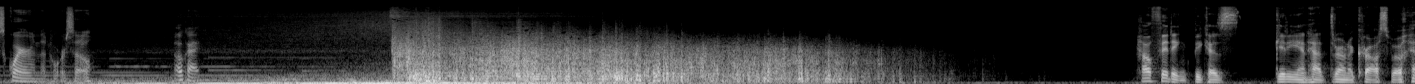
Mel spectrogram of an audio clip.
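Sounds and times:
speech: 0:00.1 - 0:02.3, 0:11.4 - 0:14.1
deep rolling thunder: 0:00.6 - 0:11.4
sharp loud lightning crack: 0:02.7 - 0:11.3.

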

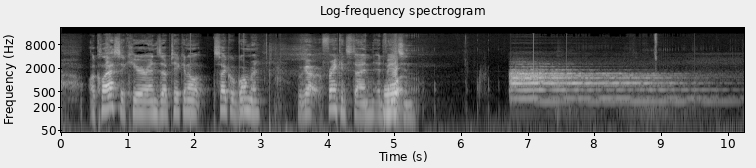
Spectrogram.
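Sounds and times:
speech: 0:00.4 - 0:05.4
deep bell tolling: 0:06.7 - 0:10.2.

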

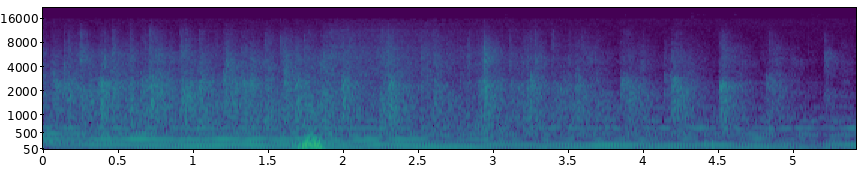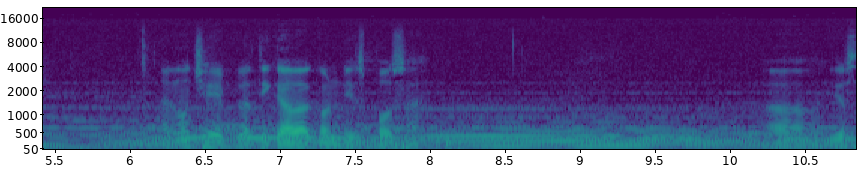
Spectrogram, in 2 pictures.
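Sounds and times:
audience applauding: 0:00.0 - 0:05.5
sustained low musical drone: 0:00.0 - 0:10.8
speech: 0:06.3 - 0:08.2.

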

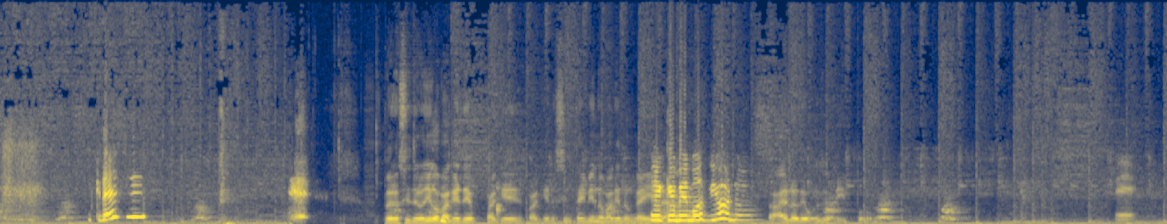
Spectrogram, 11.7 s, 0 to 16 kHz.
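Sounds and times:
dog next door barking: 0:00.0 - 0:00.9, 0:01.8 - 0:02.3, 0:03.9 - 0:04.1, 0:08.2 - 0:09.8
speech: 0:03.8 - 0:09.7, 0:11.2 - 0:11.5.

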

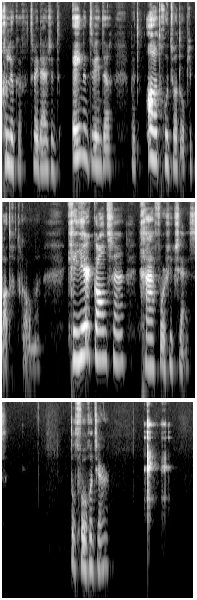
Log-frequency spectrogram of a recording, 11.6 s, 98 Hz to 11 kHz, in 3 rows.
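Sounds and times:
speech: 0:00.0 - 0:07.8, 0:09.1 - 0:09.9
glasses clinking in a New Year toast: 0:10.5 - 0:11.2.

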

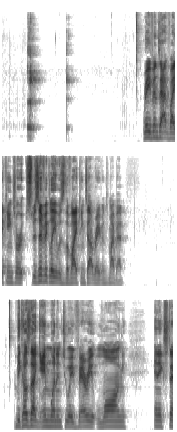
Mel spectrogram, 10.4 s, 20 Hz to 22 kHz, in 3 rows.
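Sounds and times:
burps close to the mic: 0:00.5 - 0:01.6
speech: 0:02.8 - 0:06.0, 0:07.2 - 0:10.3.

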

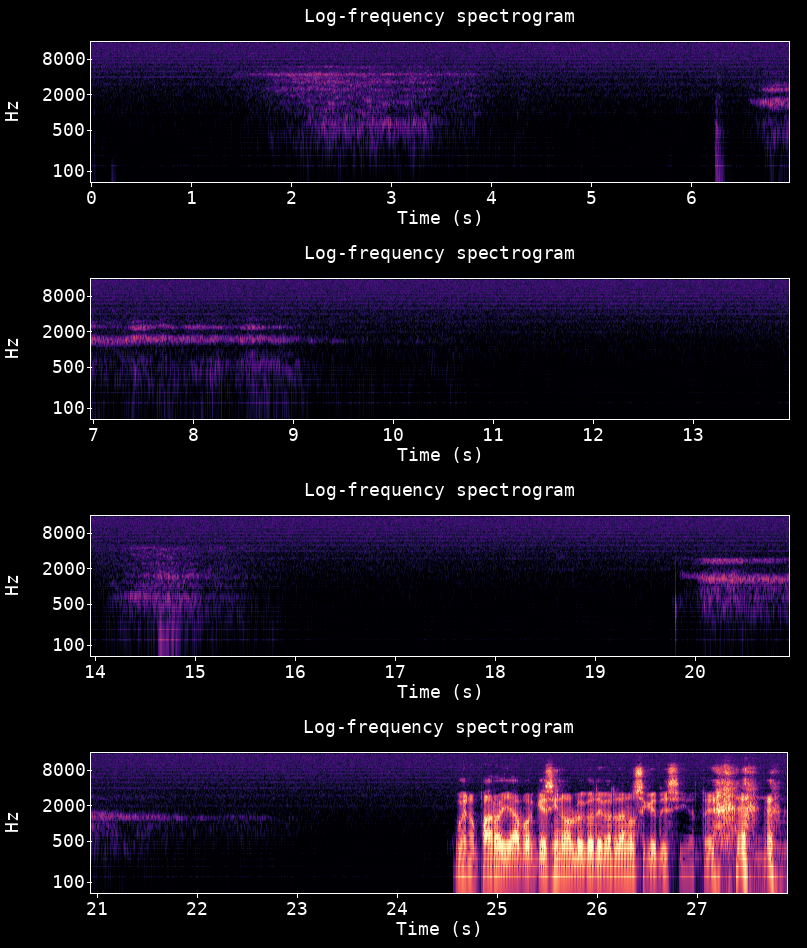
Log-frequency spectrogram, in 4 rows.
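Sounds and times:
slow deliberate breathing as a calming breathing exercise: 0:01.4 - 0:04.5, 0:06.2 - 0:10.8, 0:14.0 - 0:16.0, 0:19.8 - 0:23.2
speech: 0:24.6 - 0:27.8
laughter: 0:27.0 - 0:27.8.

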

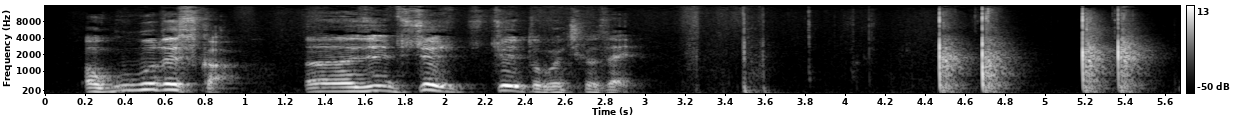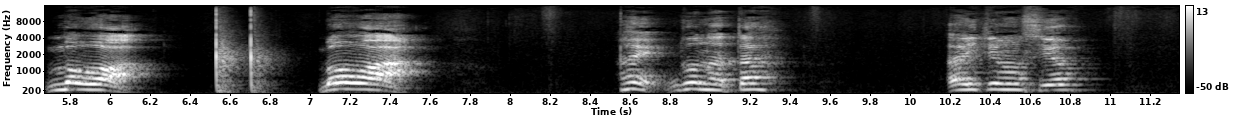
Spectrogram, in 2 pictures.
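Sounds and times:
speech: 0:00.2 - 0:03.0, 0:05.7 - 0:06.2, 0:07.0 - 0:07.6, 0:08.5 - 0:09.4, 0:10.2 - 0:11.0
knocking on the wooden door of a house: 0:04.5 - 0:05.6, 0:06.5 - 0:07.0.

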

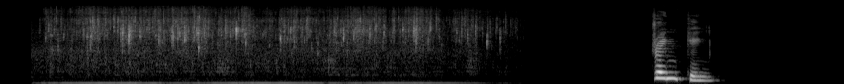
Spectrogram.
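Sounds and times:
water running while washing a car: 0:00.3 - 0:05.3
speech: 0:06.6 - 0:07.2.

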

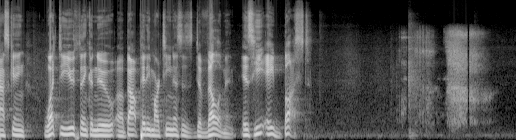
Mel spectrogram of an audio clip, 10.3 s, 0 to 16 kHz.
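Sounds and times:
speech: 0:00.0 - 0:06.2
heavy breathing close to the mic: 0:08.0 - 0:10.0.

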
